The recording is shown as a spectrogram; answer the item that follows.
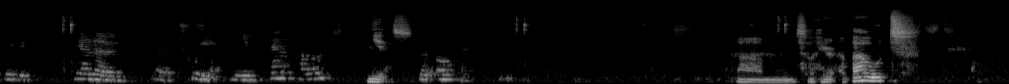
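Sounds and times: computer mouse clicks: 0.6 - 0.8, 5.1 - 5.4, 7.8 - 8.0.

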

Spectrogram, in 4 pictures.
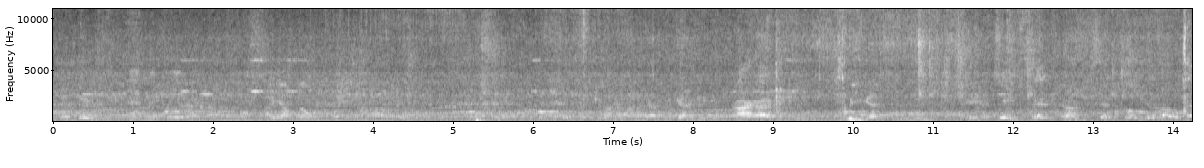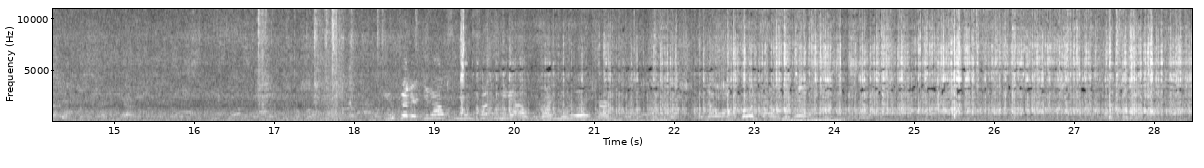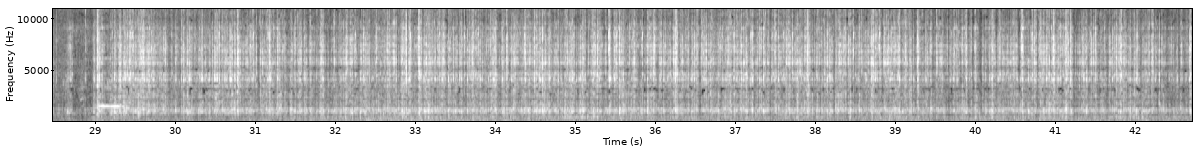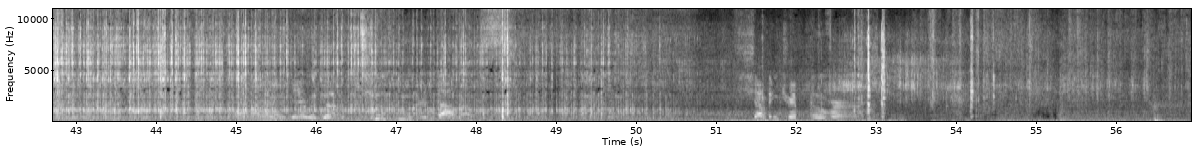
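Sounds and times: wheels rolling over asphalt: 0.0 - 56.9.

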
